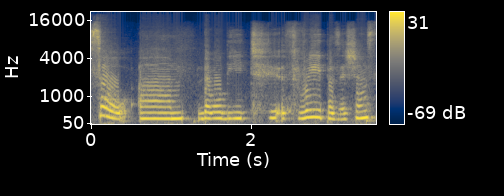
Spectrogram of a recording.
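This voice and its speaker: A woman with a fairly high voice talks at a very slow pace. Noticeable background noise runs underneath. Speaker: tarot reader. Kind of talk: tarot reading. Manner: halting.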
